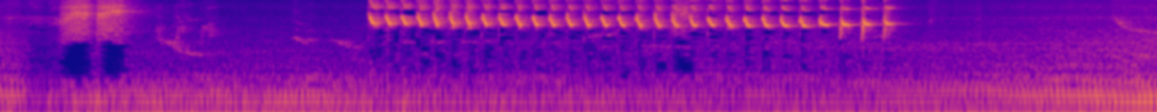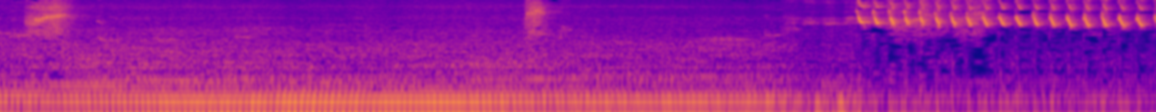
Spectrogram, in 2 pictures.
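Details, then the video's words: Lovebird isian cililin, clear: a short high squeak, a fast high rattling trill of about three seconds, a quiet gap broken by two brief sharp chirps over a low rumble, then the trill resumes at the end. "Love bird isian cililin"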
